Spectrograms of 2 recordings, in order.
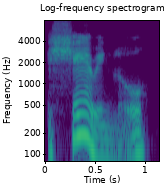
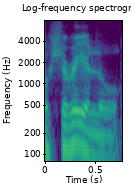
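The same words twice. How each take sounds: First: A sharing law? asked rising, puzzled; misheard as sharing law. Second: Oh, Sharia law with the realisation falling; Sharia said right. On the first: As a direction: repeat sharing as a baffled question. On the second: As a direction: catch on and say Sharia properly. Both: Real, not acted. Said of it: "Oh, Sharia law".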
